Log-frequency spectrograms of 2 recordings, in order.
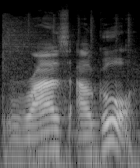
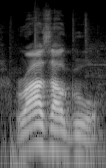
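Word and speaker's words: Ra's al Ghul: the same goes for how Shredder interacts with RZ Alou sorry I'm not used to pronouncing these Batman villain names so that one's a little tough razal ghoul seeing both characters on screen together put over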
